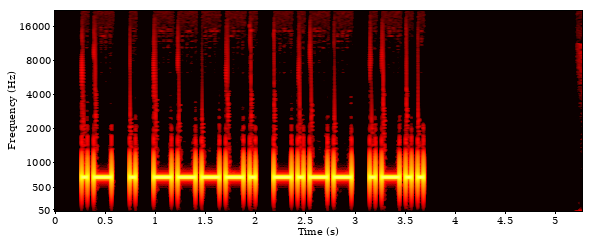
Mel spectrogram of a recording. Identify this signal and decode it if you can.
Morse code, heard as a keyed tone, about 23 wpm, 700 Hz. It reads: AE9YL
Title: Speed Racing - USA 2x2 Call Signs 20wpm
